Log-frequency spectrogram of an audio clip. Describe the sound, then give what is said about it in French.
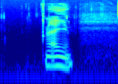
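A single gulp of water, a brief wet swallowing sound with a throaty, voiced edge, followed by quiet mouth noises and a small click at the end. “Je vais me prendre une petite gorgée d'eau avant.”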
